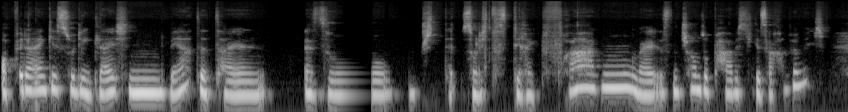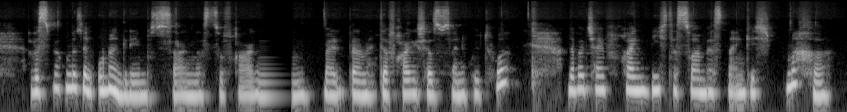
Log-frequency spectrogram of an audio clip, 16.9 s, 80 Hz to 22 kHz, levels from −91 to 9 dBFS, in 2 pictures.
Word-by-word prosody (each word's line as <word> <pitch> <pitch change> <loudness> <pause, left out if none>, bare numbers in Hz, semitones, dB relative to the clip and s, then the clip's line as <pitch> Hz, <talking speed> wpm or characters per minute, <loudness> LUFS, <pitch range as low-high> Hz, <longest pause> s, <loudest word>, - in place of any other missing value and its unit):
ob 210 0 -1
wir 250 - +5
da 245 - +5
eigentlich 245 +1 +2
so 245 - +1
die 220 -3 +2
gleichen 210 +1 +5
Werte 230 - +1
teilen. 185 +1 -1 0.3
Also, 190 -2 -2 0.6
st 185 - -7
soll 190 0 0
ich 195 - -4
das - - -6
direkt 190 -1 -4
fragen? 270 +1 +2
Weil 185 -1 +1
es 210 - -5
sind 220 -2 -2
schon 250 +2 +1
so 235 - 0
paar 205 -1 -5
wichtige 210 0 -3
Sachen 195 +6 -6
für 295 - +1
mich, 330 +3 -7 0.5
aber 220 - 0
es 220 - +6
ist 215 - -1
mir 265 - -1
auch - - -21
'n - - +4
bisschen 265 -3 +3
unangenehm, 205 -7 +4
muss 175 -1 -6
ich - - +1
sagen, 180 0 0
das 180 0 -4
zu 190 - -6
fragen, 180 -1 -5
weil 190 -2 0
dann 195 -2 +2
hinterfrage 195 +2 -1
ich 200 0 -5
ja 190 - +2
so 185 - 0
seine 190 -1 -1
Kultur. 195 - -1
Und 350 - -19 0.6
da 235 - +2
wollte 255 +1 0
ich 250 - -9
einfach 245 +1 -1
fragen, 235 -2 +4
wie 240 - +3
ich 245 - -4
das 230 -2 -1
so 225 - 0
am 210 -1 +3
besten 215 +1 -2
eigentlich 210 +1 -2
mache. 185 - +1
210 Hz, 220 wpm, -21 LUFS, 190-240 Hz, 0.6 s, es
